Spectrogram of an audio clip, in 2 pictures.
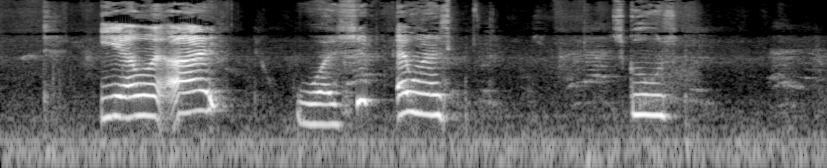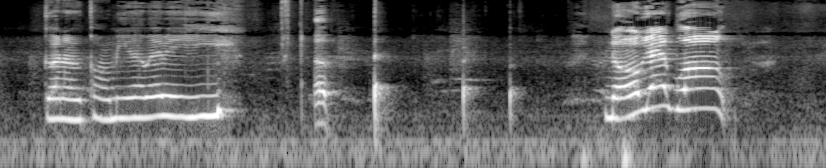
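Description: A young child speaks up close in short, high, sing-song bursts.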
